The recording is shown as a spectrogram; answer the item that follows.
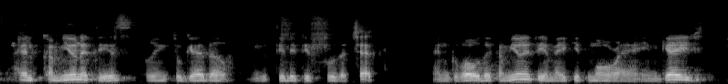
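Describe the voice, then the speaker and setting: This man's pitch is very deep and low. He keeps to a moderate pace. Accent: Israeli. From Israel. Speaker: tech startup founder. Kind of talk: panel discussion. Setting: virtual meetup.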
